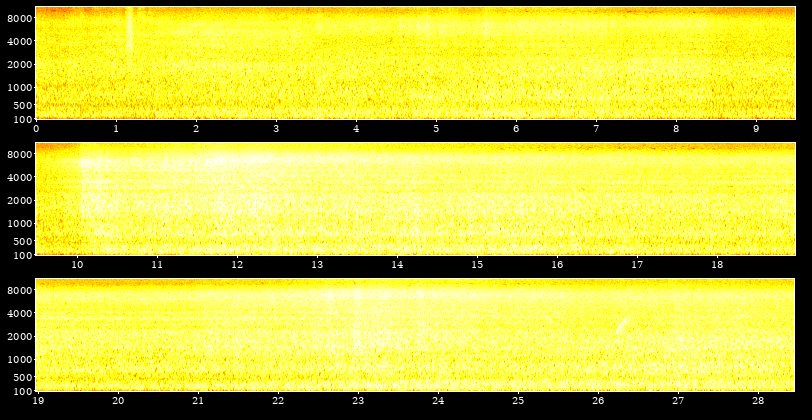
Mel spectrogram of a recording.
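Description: Heavy ocean surf breaking and washing up a beach: a steady rushing roar of waves that grows suddenly louder about ten seconds in and stays loud.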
